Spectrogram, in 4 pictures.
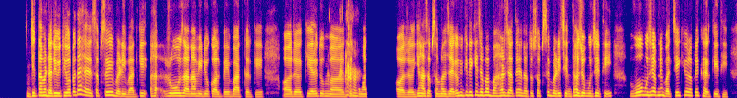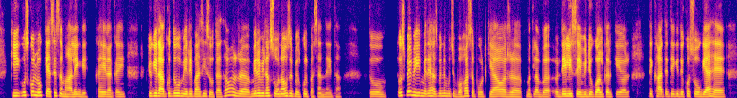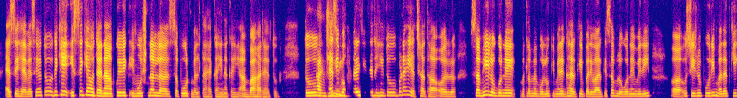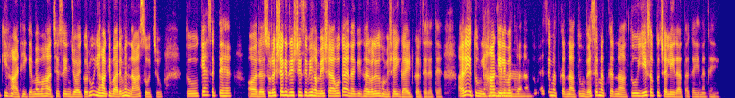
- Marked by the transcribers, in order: throat clearing; in English: "हस्बैंड"; in English: "सपोर्ट"; in English: "डेली"; in English: "इमोशनल सपोर्ट"; in English: "एन्जॉय"; in English: "गाइड"
- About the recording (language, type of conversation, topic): Hindi, podcast, किसने आपको विदेश में सबसे सुरक्षित महसूस कराया?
